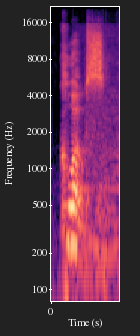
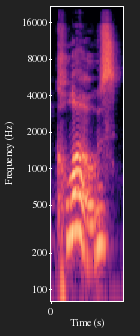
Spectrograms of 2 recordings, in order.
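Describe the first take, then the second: First: The word ends with an s sound. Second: The word ends with a z sound. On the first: Being physically near something. "This is with an S" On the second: Shutting something, the opposite of open. "if you pronounce it with the Z"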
